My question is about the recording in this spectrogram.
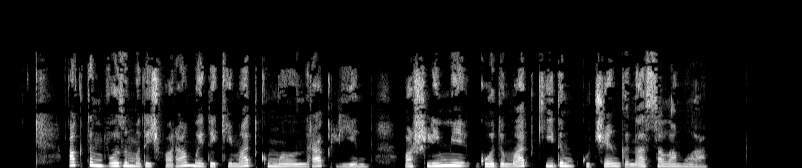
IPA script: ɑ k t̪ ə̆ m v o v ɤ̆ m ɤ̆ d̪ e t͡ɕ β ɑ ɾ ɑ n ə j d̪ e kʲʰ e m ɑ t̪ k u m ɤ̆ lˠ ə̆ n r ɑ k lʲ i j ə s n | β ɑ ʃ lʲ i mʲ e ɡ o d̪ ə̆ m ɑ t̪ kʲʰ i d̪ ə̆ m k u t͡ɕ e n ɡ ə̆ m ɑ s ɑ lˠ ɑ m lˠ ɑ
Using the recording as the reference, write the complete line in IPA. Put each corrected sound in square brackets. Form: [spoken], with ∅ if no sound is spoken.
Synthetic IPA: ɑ k t̪ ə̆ m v o [z] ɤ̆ m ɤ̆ d̪ e t͡ɕ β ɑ ɾ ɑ [m] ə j d̪ e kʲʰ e m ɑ t̪ k u m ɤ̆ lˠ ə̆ n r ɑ k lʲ i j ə [∅] n | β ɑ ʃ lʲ i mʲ e ɡ o d̪ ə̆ m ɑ t̪ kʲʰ i d̪ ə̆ m k u t͡ɕ e n ɡ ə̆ [n] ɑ s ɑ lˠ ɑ m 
